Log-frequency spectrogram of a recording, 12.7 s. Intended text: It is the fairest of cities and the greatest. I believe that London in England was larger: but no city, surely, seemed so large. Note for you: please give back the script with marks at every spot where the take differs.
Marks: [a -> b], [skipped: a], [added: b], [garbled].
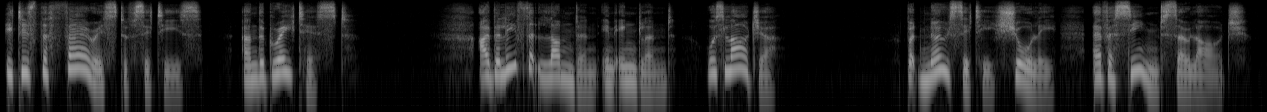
It is the fairest of cities and the greatest. I believe that London in England was larger: but no city, surely, [added: ever] seemed so large.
